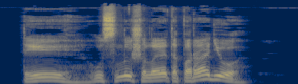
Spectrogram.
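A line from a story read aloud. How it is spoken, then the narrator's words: Muffled mutter. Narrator (Russian): глухо пробормотал я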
